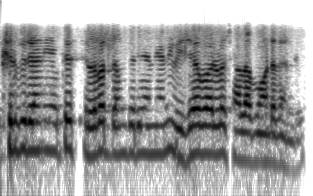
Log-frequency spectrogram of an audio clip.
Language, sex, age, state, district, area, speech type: Telugu, male, 30-45, Andhra Pradesh, West Godavari, rural, conversation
